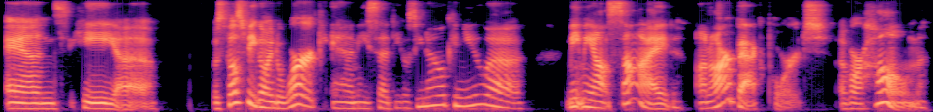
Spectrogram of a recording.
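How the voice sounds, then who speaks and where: A woman tells a story in a casual, conversational way. Her voice sits quite low for a woman, yet it has a bright, forward edge. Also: very animated, unhurried, slightly rough. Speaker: interview guest.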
